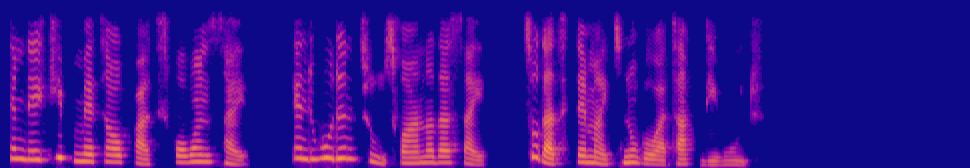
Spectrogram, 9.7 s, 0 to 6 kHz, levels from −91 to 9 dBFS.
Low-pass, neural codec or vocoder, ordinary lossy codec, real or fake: 5.4 kHz; codec, 16 kHz, 2 kbps, X-Codec, HuBERT features, trained on LibriSpeech; none; fake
